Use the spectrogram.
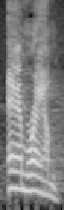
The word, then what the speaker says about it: Amram: They're spelled like this, Jochebed, Amram. But if you pronounce them correctly, it's Jochebed.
